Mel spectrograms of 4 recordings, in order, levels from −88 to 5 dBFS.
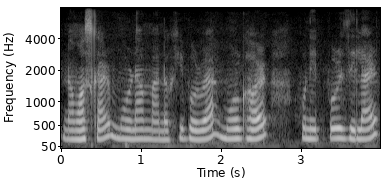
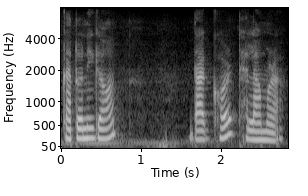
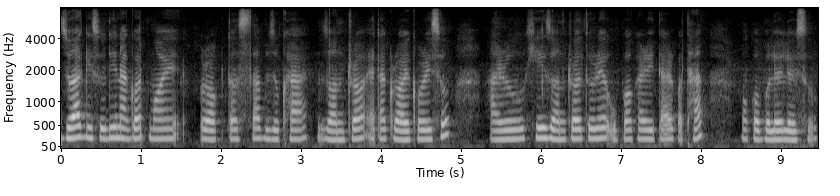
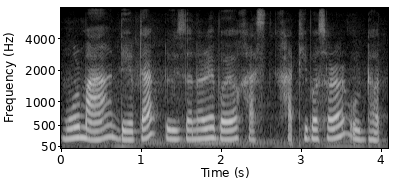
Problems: none marked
